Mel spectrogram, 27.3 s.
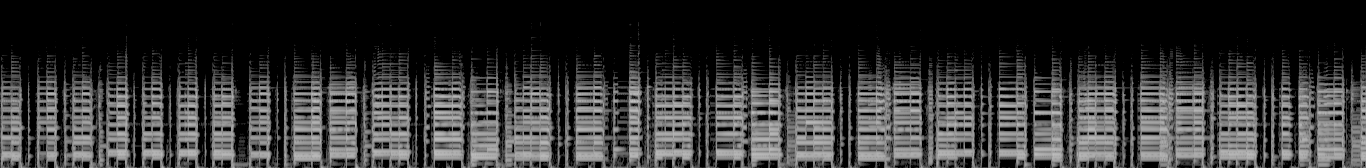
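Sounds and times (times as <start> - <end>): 
strumming: 0.0 - 27.3.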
